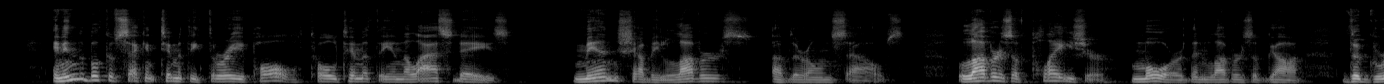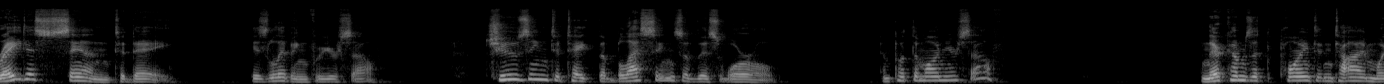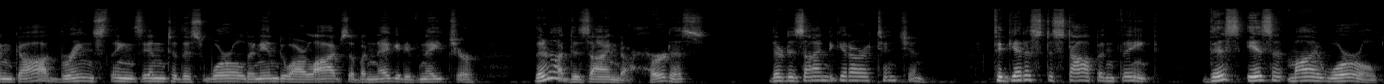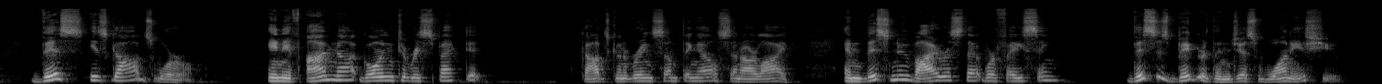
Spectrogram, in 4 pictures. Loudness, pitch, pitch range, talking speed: -33 LUFS, 135 Hz, 120-175 Hz, 145 wpm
